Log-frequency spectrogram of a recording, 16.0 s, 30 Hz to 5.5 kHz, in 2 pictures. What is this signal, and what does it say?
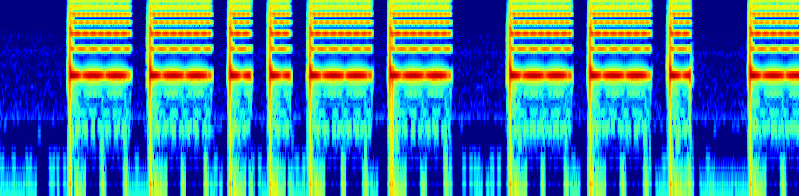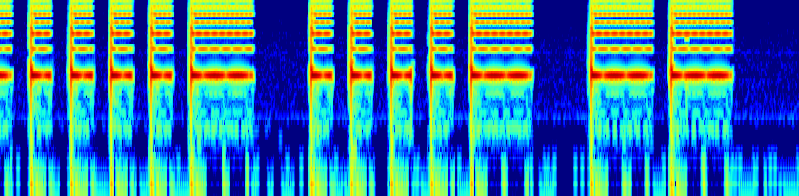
Morse code, heard as a keyed tone, about 6 wpm, 3700 Hz, with noise. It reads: ,G-4M
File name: Morze-HA2MN / hang / 23 GYAKORLAT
